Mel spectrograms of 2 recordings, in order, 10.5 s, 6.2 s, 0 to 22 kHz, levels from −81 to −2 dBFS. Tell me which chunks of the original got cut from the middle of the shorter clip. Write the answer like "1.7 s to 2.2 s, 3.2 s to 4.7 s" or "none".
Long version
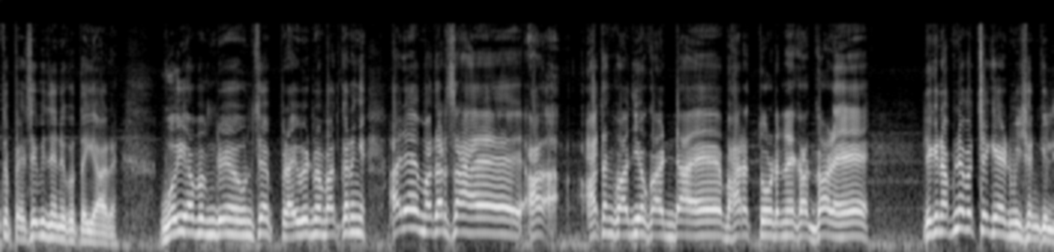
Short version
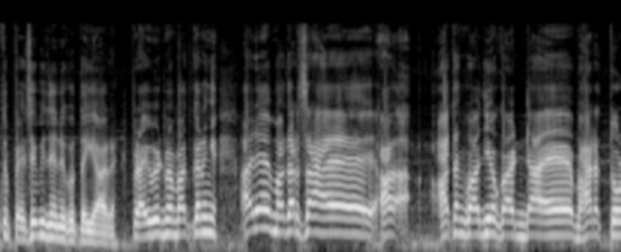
1.3 s to 2.7 s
